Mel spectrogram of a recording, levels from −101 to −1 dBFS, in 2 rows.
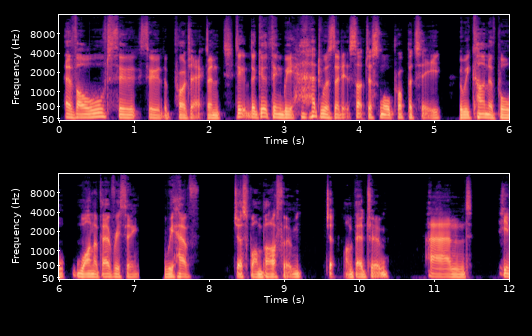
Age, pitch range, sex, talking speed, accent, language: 20-39, 95-105 Hz, male, 180 wpm, British, English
